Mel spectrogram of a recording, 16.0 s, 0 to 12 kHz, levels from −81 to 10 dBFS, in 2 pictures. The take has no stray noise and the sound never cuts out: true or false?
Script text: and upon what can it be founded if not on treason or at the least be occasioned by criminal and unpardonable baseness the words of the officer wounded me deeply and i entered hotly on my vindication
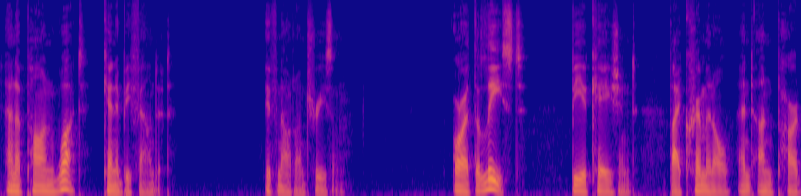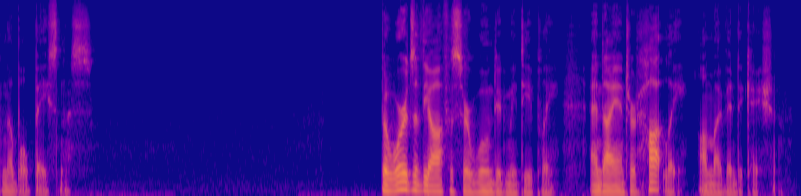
true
